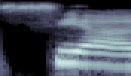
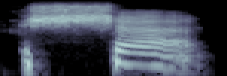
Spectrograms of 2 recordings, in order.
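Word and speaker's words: ش: Nah, makanya kalau dilatinkan biasanya ditulisnya SYA gitu ya, tapi bacanya jangan sia gitu ya. Tapi sha ya.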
